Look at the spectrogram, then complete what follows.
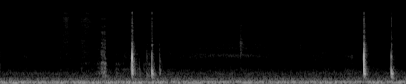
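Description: Control dial on a ResMed CPAP machine being turned and pressed: a few faint ticks, then two pairs of sharp clicks, one a little over a second in and one near the end, over a steady low hum.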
